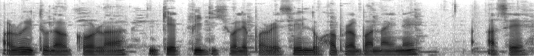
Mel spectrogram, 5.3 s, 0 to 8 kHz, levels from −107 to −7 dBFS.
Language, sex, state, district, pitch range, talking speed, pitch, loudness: Nagamese, male, Mizoram, Aizawl, 90-105 Hz, 155 wpm, 95 Hz, -20 LUFS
